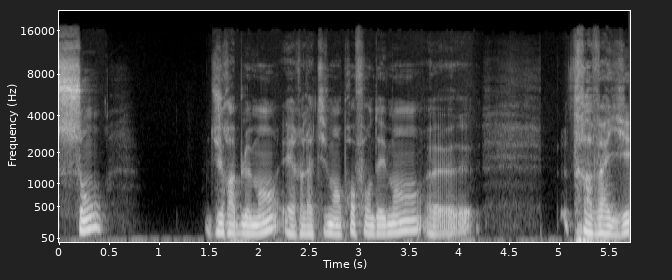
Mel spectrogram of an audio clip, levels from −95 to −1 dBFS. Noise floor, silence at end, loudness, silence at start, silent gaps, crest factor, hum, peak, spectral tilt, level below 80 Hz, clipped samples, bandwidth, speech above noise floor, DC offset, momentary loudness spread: -54 dBFS; 0 s; -21 LUFS; 0 s; none; 18 dB; none; -4 dBFS; -4.5 dB/octave; -42 dBFS; under 0.1%; 17.5 kHz; 33 dB; under 0.1%; 13 LU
